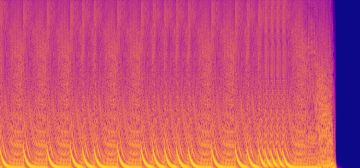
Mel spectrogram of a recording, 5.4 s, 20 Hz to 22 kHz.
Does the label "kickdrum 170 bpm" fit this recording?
Yes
